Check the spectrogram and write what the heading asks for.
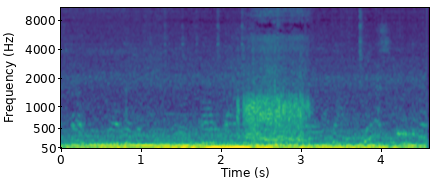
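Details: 16-year-old Chihuahua in deep daytime nap, with cataracts and poor hearing: low, rumbling snore with a snorting breath in the middle; ordinary snoring.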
